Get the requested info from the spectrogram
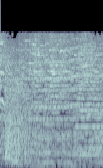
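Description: Music with a sudden shattering crash right at the start, sounding like breaking glass, its ring trailing off over about a second.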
